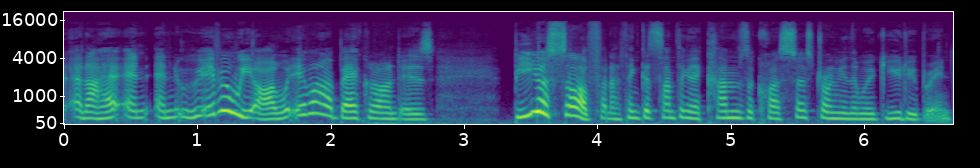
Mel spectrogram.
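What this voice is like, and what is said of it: Durban South African accent. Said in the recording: “now we've just got to do something about your Durban accent ... however my accent sounds to a particular segment of the population, it's mine”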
